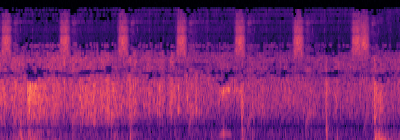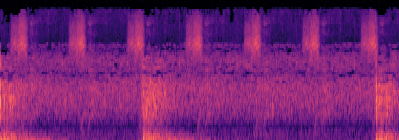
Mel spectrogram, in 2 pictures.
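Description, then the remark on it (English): A few heavy thumps as someone bangs on a broken radio at uneven intervals, while a steady crackling hiss with regular high ticks runs underneath. “Bang it again. It's a miracle it lasted this long.”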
